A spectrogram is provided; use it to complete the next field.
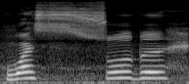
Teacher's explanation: صاد کو پر رکھیں اور صاد کو پر کرنے کے ساتھ ساتھ سیٹی کی آواز بھی آنی چاہیے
